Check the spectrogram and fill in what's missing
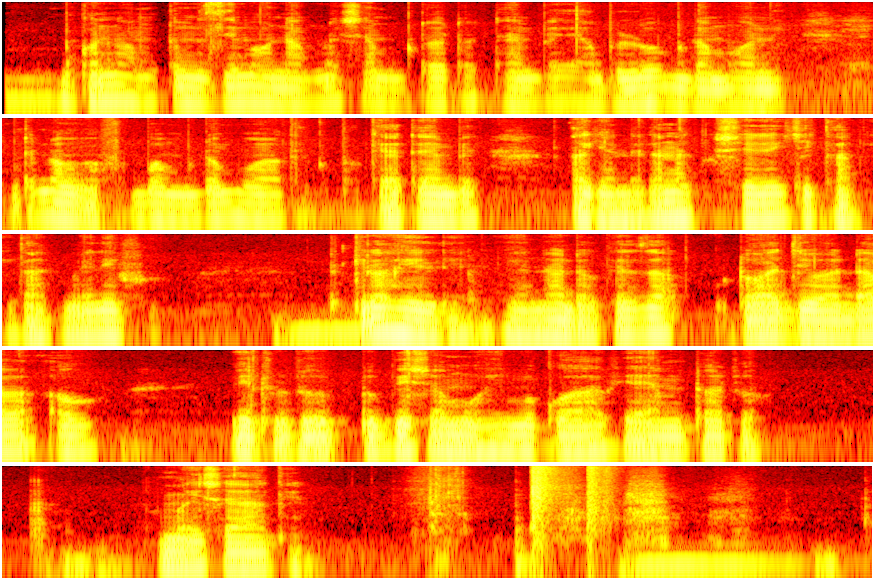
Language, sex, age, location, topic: Swahili, male, 25-35, Nairobi, health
